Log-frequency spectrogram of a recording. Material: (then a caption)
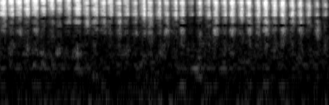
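Paper. A pink wooden colored pencil scratches and rubs across a flat paper coloring page, filling in the area around a bodice and brooch. About thirty quick back-and-forth strokes make a steady, bright, hissy rasp with almost no low end, each stroke cutting off sharply.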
